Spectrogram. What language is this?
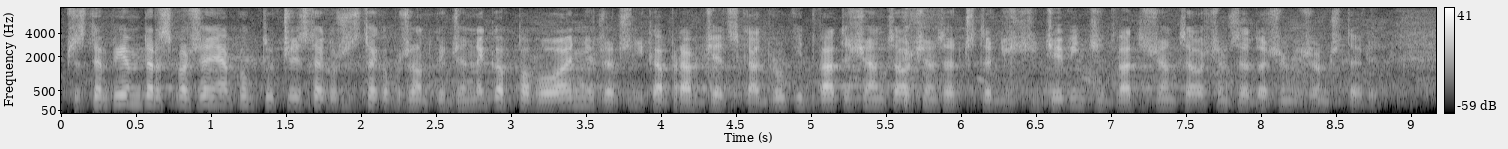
Polish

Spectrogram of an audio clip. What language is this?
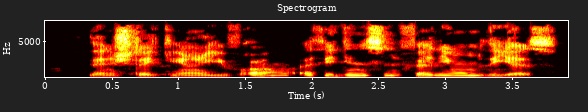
Kabyle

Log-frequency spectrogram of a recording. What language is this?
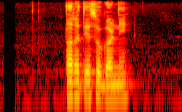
Nepali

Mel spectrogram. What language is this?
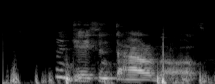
Kabyle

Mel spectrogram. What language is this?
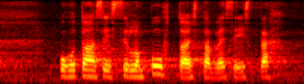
Finnish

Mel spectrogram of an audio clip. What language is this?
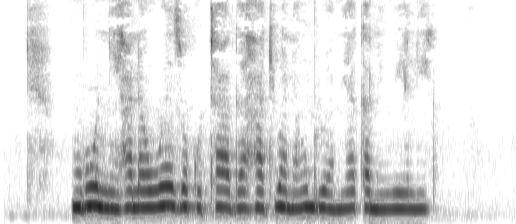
Swahili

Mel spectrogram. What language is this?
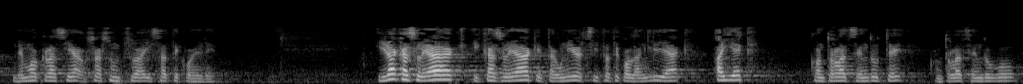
Basque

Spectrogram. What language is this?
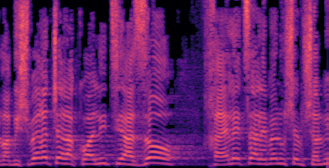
Hebrew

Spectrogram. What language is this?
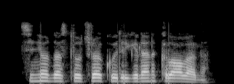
Uzbek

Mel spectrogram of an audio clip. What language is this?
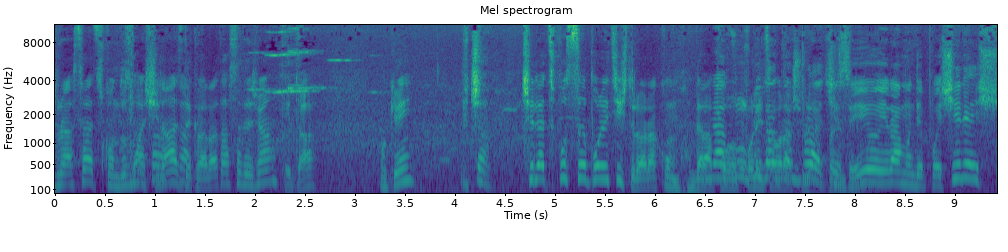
Romanian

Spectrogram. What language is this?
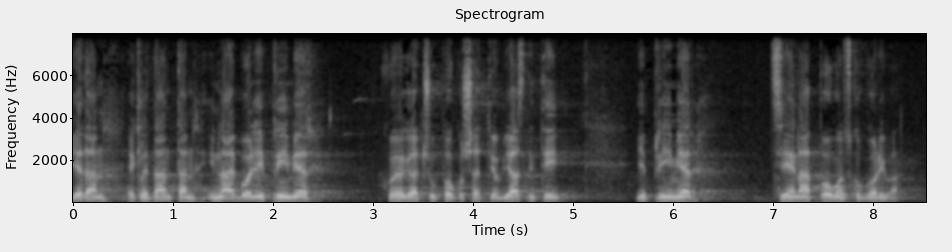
Croatian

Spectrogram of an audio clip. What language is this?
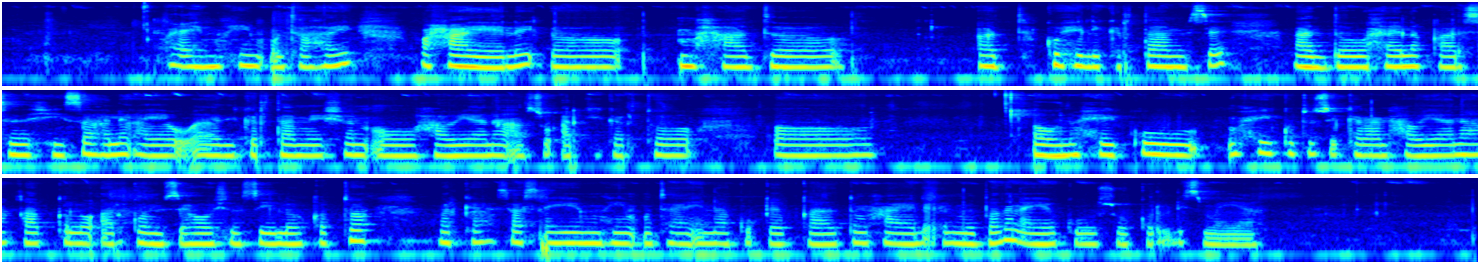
Somali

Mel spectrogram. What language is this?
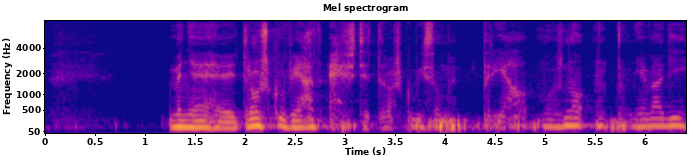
Slovak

